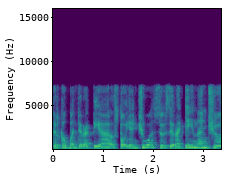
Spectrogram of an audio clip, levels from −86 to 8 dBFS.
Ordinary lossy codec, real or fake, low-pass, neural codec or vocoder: AAC, 64 kbps; fake; 7.2 kHz; codec, 16 kHz, 4 kbps, X-Codec, HuBERT features, trained on balanced general audio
